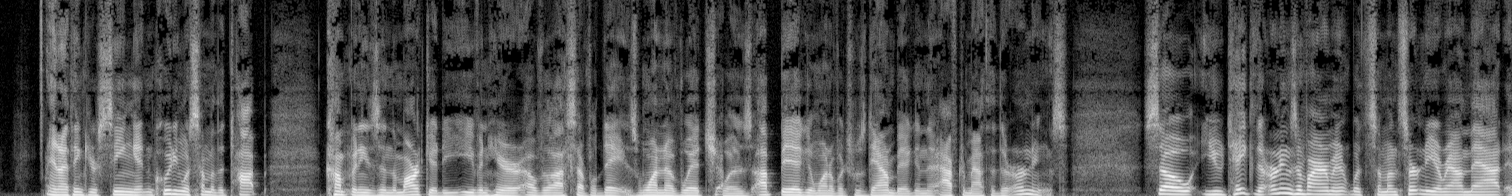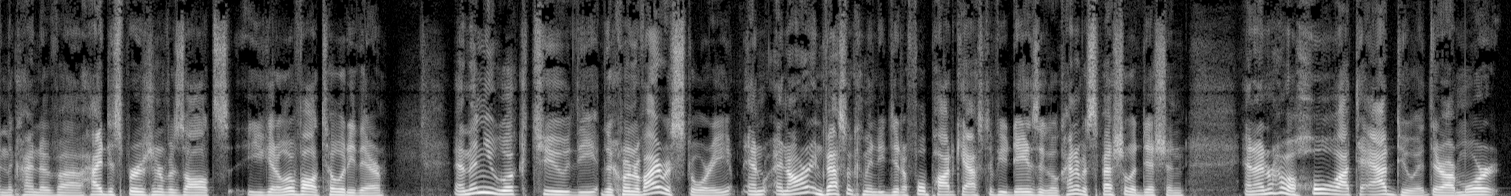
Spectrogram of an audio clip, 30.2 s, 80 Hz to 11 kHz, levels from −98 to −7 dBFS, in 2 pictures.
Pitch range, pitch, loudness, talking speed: 140-185 Hz, 165 Hz, -19 LUFS, 215 wpm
